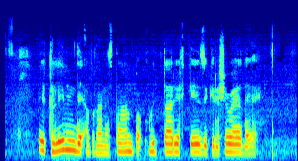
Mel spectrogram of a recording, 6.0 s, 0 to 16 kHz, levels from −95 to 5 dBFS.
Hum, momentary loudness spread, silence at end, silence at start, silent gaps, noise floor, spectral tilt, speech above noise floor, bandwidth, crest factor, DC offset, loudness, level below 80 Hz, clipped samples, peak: none; 16 LU; 0.8 s; 0.8 s; none; -56 dBFS; -8 dB/octave; 34 dB; 8.6 kHz; 14 dB; under 0.1%; -23 LUFS; -64 dBFS; under 0.1%; -8 dBFS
